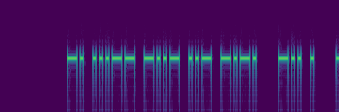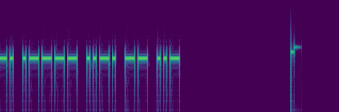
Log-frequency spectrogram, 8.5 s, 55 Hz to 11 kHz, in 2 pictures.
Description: Morse code, heard as a keyed tone, about 32 wpm, 700 Hz. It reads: N3XUC DE N1FMU
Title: USA Callsign DE Callsign - 5 Characters - 30wpm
